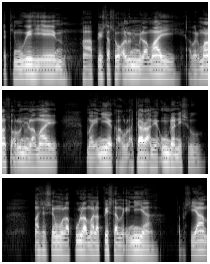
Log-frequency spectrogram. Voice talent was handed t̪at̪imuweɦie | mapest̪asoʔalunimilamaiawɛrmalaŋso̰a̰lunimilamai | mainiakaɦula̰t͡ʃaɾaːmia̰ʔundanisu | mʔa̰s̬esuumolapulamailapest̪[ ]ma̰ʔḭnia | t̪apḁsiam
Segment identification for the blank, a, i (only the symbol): a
